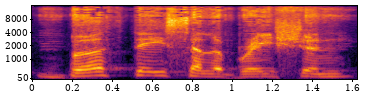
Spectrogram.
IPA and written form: ˈbɜːrθdeɪ ˌseləˈbreɪʃn (birthday celebration)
